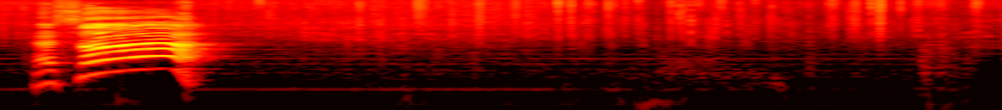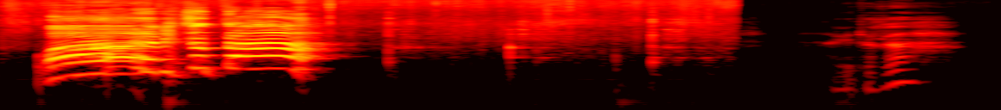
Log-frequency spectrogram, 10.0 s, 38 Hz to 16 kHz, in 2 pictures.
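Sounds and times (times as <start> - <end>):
rice sizzling in frying pan: 0.0 - 8.8
wooden spatula stirring: 1.3 - 8.8.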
